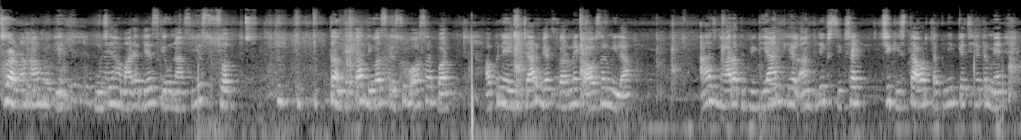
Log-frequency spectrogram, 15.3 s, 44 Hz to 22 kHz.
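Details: Mild stuttering, as described by his teacher, in a class 6 schoolboy reciting a memorised Hindi Independence Day speech.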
